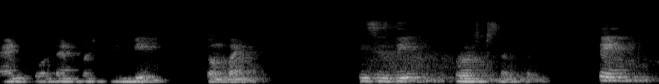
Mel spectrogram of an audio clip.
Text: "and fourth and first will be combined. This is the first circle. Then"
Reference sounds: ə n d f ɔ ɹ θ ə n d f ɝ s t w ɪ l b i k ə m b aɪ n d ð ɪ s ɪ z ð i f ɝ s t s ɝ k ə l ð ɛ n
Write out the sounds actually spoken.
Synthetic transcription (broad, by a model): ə n d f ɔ ɹ t ə n d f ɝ s t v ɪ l b i k ə m b aɪ n d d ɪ s ɪ z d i f ɝ s t s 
